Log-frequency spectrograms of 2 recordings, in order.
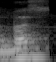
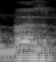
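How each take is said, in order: First: The word sounds like the English word 'boss'. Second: The word sounds like the brand name 'Bose'. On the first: The speaker calls it wrong. "pas Boss" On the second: The speaker calls it right. "Une enceinte Bose"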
